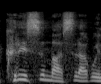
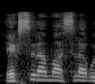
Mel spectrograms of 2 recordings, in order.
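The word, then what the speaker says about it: Xmas: 그래서 읽기는 그리스도라고 읽어야 돼요. 그 크리스마스라고 읽어야지 엑스트라마스라고 읽으면 안 되는 거예요.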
